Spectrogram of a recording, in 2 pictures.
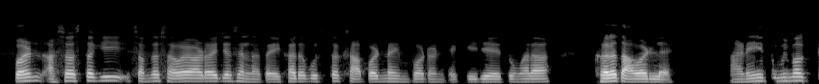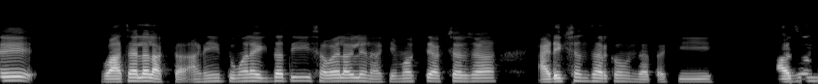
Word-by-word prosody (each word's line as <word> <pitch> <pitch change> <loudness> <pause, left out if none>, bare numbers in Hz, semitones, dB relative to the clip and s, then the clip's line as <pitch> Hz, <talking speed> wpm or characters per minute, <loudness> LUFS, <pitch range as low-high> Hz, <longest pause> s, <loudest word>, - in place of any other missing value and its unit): पण 165 +4 +3
असं 135 +6 +1
असतं, 160 +2 +1
की 175 +1 -4
समजा 150 +2 -2
सवय 145 0 +2
वाढवायची 145 +1 +1
असेल 150 -1 -3
ना, 120 -1 -7
तर - - -1
एखादं 140 +3 -2
पुस्तक 140 +1 -6
सापडणं 135 +3 -2
इम्पोर्टंट 125 -2 -7
आहे, 115 - -10
की 125 0 -9
जे 125 -1 0
तुम्हाला 130 0 -2 0.5
खरंच 150 +2 +8
आवडलं 130 0 +4
आहे. - - -4 0.7
आणि 135 +5 -2
तुम्ही 160 +1 -6
मग 175 -1 +3 0.2
ते 180 0 +4 0.8
वाचायला 160 +5 +6
लागता 135 - +3
आणि 140 +5 -6
तुम्हाला 155 +2 0
एकदा 155 +2 +2
ती 170 0 -2
सवय 150 0 +3
लागली 155 0 +2
ना 130 -1 -5
की 135 +1 -9
मग 145 +2 -3
ते 155 - +3
अक्षरशः 150 +1 0 0.5
ॲडिक्शनसारखं 145 +3 +2
होऊन 140 -3 -7
जातं, 115 -1 -4
की 125 +1 -8 0.8
अजून 160 +4 -1
145 Hz, 160 wpm, -20 LUFS, 130-155 Hz, 0.8 s, खरंच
